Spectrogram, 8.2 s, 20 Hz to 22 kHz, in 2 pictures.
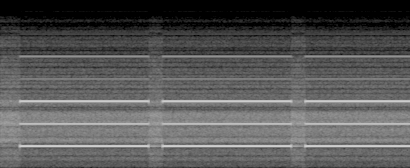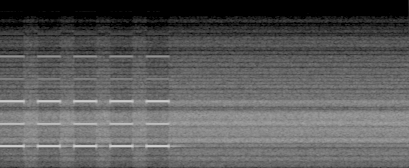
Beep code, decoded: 3 long, 4 short

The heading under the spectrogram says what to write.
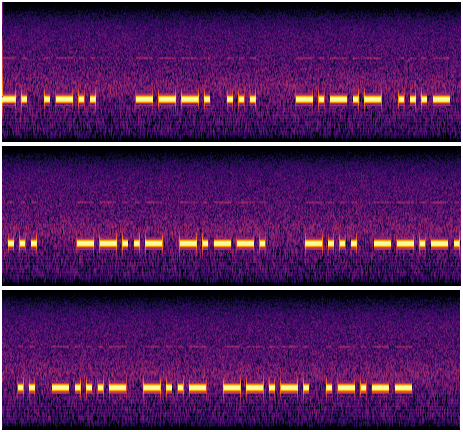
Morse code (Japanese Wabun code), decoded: … ソラ サクラ ヒル ハジメマシテ

